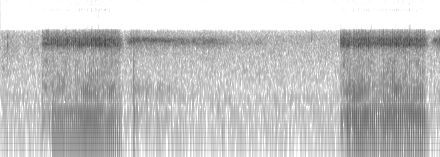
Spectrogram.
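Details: Sleeping dog snoring: two loud, rough, fluttering snores separated by a quiet breath out; ordinary snoring.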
